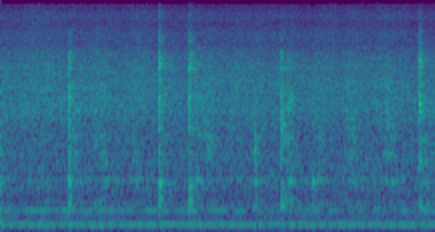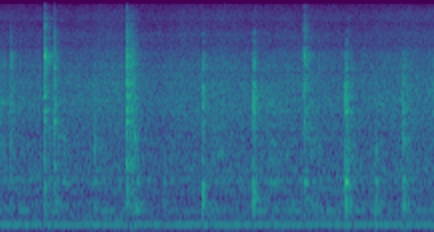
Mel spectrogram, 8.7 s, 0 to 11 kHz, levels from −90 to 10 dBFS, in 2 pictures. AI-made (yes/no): no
